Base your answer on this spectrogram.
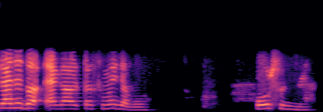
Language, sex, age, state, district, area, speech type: Bengali, female, 18-30, West Bengal, Cooch Behar, urban, conversation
